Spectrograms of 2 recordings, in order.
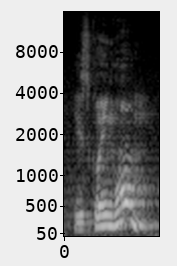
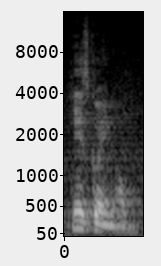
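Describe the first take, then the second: First: The voice rises at the end. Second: The voice falls at the end. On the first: It asks whether he is going home. "সে কি বাড়ি যাচ্ছে?" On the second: It states that he is going home. "Falling পিস or simple statement হচ্ছে এটা।"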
